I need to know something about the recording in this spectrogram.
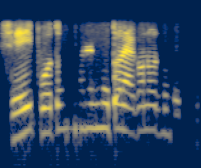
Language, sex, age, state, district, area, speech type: Bengali, male, 18-30, West Bengal, Dakshin Dinajpur, urban, conversation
